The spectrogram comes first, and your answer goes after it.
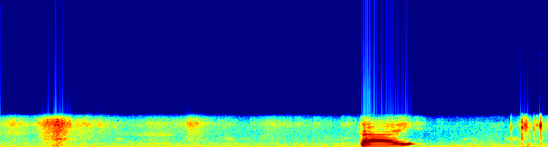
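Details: Blue and white whippet puppy, female, eight weeks old, indoors: a single loud, squeaky yelp lasting about a third of a second after a quiet stretch, then brief handling noise.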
